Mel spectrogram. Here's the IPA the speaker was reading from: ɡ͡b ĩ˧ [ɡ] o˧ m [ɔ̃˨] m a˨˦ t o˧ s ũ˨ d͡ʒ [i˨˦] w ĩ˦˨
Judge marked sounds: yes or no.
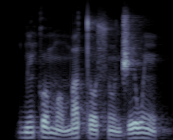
no, yes, yes

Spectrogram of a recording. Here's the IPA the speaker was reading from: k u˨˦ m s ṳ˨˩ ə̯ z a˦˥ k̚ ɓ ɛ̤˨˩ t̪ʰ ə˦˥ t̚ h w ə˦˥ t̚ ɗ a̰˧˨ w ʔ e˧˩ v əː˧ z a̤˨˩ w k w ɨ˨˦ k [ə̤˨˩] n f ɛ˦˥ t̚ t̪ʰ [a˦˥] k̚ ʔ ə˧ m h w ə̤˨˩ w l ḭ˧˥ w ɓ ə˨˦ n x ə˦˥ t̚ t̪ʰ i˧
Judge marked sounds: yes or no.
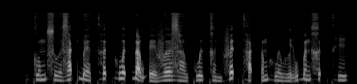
yes, no

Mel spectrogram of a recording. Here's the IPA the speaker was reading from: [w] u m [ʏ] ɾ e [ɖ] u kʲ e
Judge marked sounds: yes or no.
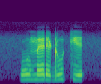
yes, no, yes

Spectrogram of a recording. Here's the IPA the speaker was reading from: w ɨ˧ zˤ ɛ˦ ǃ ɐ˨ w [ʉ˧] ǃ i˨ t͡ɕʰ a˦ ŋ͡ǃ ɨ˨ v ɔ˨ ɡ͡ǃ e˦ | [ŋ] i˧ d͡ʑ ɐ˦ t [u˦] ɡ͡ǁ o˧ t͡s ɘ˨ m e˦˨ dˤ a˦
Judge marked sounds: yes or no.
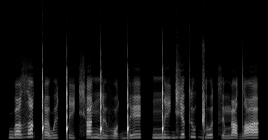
no, no, yes

